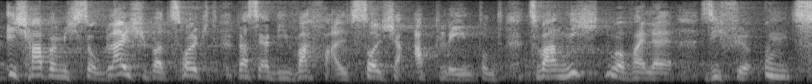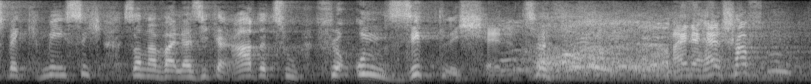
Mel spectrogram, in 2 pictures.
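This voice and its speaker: Pompous, high-pitched doctor in a hall. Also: male voice, very animated, bright, forceful tone, exaggerated voice. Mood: scandalised, mocking. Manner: theatrical, declamatory, with drawn-out emphasis. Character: pompous, excitable male psychiatrist presenting a patient to colleagues. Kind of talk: mid-20th-century German radio play acting. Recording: old radio recording, hall reverb, hiss.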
